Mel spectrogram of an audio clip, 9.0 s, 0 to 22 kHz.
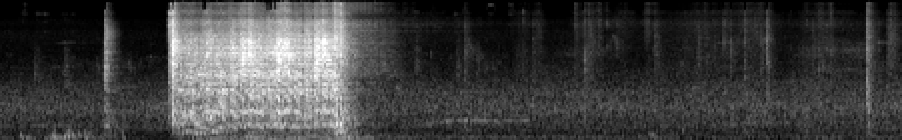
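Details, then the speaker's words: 1936 Chevy coupe with a slow-start problem, HEI distributor unplugged so it cannot fire: about two seconds of steady, even cranking with no grinding, clicking or slowing; the starter sounds healthy. "That sounded okay, didn't it?"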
